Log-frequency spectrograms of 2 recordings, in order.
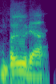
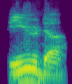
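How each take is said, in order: First: The name is said like the word Buddha. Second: The name is said the local way. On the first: This is how an outsider might say it. The speaker calls it wrong. "not Buddha" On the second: This is how the locals say it. The speaker calls it right. "they pronounce it Buda"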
